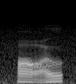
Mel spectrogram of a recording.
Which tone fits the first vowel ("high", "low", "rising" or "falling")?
low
